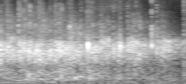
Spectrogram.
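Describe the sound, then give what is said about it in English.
An audience applauds for the Lord in a steady, dense wash of many hands clapping, fairly soft and even for the whole two seconds with no one speaking over it. “Yeah, you guys, you can give the Lord a great round of applause.”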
